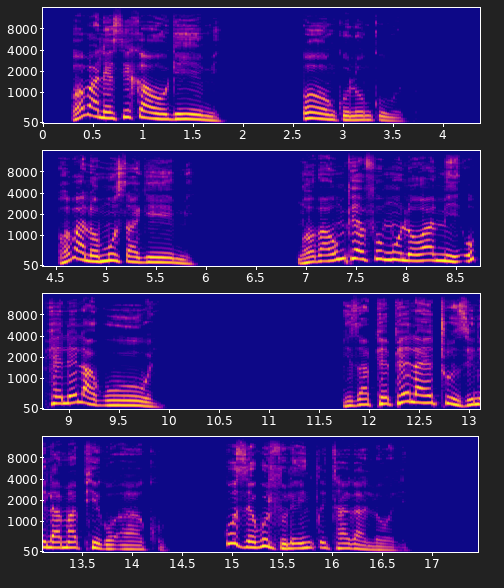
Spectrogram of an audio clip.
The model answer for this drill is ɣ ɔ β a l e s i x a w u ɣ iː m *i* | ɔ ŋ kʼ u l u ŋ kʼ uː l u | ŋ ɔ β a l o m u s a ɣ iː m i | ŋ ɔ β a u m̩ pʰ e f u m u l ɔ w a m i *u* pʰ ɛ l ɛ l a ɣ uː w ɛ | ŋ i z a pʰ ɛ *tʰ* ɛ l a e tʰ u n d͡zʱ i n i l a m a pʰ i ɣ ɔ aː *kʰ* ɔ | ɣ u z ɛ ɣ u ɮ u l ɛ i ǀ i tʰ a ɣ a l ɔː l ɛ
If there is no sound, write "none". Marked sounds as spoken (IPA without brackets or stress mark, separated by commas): i, u, pʰ, kʰ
